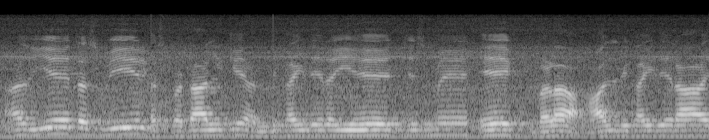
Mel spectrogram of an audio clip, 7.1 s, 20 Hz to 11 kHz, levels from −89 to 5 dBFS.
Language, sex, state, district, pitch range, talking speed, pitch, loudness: Hindi, male, Maharashtra, Sindhudurg, 125-140 Hz, 135 wpm, 130 Hz, -17 LUFS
